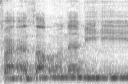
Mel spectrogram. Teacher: di situ ada Mad Silah qasirah dua harakat ha kasrah itu dibaca Dua harakat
